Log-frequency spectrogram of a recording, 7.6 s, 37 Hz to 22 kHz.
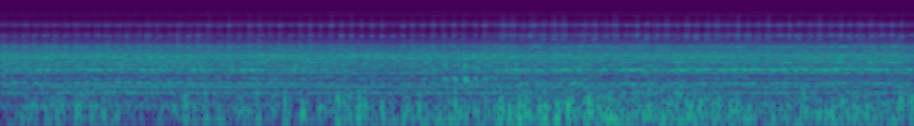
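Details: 1996–2001 Toyota Camry four-cylinder idling: loose, uneven rattling knock over a steady hum, from a noisy, shaky failing harmonic balancer needing replacement.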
